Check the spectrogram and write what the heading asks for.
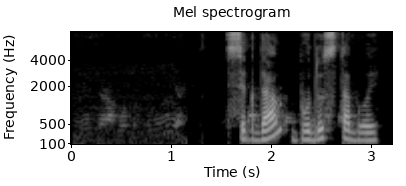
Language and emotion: Russian, positive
